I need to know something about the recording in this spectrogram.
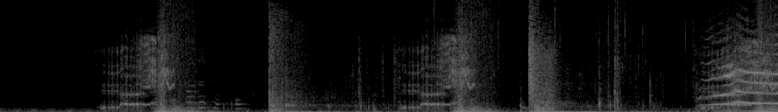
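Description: A creature wails with high, eerie cries, again and again.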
